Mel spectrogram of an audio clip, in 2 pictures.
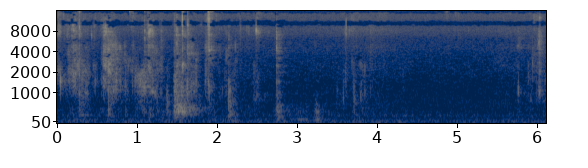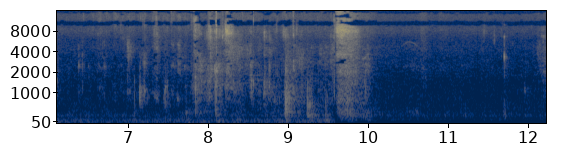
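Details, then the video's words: Middle, a medium-size fluffy female Samoyed, eats juicy, sweet watermelon in a close-miked session: wet, crunchy bites and smacking chews in irregular bursts, loudest around the second and tenth seconds, over a low steady hum. "ASMR Dog Watermelon Review - Middle the Samoyed"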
